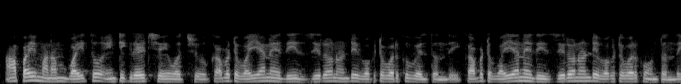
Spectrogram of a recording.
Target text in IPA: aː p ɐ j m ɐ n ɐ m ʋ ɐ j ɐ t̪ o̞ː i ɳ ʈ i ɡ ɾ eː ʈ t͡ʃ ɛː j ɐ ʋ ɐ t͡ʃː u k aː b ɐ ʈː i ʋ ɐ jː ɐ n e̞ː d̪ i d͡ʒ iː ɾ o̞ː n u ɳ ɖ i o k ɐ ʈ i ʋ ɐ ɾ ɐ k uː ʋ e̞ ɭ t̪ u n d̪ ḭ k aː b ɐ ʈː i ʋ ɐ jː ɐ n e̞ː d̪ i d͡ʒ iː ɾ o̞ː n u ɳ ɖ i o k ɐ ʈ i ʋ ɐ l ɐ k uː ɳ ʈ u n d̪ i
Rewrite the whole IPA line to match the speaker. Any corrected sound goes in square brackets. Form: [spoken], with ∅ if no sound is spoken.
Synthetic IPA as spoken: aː p ɐ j m ɐ n ɐ m ʋ ɐ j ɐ t̪ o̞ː i ɳ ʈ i ɡ ɾ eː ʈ t͡ʃ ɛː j ɐ ʋ ɐ t͡ʃː u k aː b ɐ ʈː i ʋ ɐ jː ɐ n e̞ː d̪ i d͡ʒ iː ɾ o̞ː n u ɳ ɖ i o k ɐ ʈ i ʋ ɐ ɾ ɐ k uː ʋ e̞ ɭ t̪ u n d̪ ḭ k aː b ɐ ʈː i ʋ ɐ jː ɐ n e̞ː d̪ i d͡ʒ iː ɾ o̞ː n u ɳ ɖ i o k ɐ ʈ i ʋ ɐ [ɾ] ɐ k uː ɳ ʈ u n d̪ i

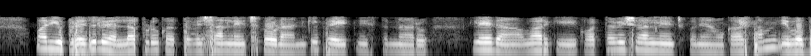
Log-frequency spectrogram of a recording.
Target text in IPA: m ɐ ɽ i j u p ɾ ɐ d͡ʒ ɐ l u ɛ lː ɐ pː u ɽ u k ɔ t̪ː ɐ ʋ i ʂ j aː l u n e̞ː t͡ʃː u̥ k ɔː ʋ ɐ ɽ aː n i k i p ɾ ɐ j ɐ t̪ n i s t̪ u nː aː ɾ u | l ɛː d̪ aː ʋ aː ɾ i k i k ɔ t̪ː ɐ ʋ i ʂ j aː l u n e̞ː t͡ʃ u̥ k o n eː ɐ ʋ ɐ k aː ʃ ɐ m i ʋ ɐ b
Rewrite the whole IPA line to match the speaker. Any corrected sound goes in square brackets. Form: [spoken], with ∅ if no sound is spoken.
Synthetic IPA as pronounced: m ɐ [ɾ] i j u p ɾ ɐ d͡ʒ ɐ l u ɛ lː ɐ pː u ɽ u k ɔ t̪ː ɐ ʋ i ʂ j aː l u n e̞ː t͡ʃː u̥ k ɔː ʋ ɐ ɽ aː n i k i p ɾ ɐ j ɐ t̪ n i s t̪ u nː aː ɾ u | l ɛː d̪ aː ʋ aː ɾ i k i k ɔ t̪ː ɐ ʋ i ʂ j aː l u n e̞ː t͡ʃ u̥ k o n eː ɐ ʋ ɐ k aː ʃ ɐ m i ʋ ɐ b

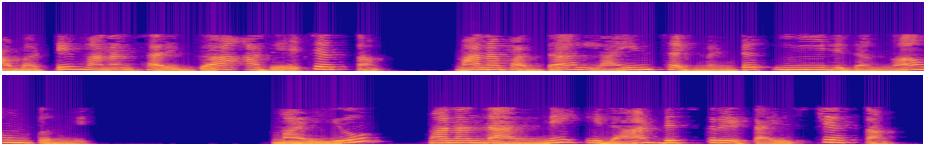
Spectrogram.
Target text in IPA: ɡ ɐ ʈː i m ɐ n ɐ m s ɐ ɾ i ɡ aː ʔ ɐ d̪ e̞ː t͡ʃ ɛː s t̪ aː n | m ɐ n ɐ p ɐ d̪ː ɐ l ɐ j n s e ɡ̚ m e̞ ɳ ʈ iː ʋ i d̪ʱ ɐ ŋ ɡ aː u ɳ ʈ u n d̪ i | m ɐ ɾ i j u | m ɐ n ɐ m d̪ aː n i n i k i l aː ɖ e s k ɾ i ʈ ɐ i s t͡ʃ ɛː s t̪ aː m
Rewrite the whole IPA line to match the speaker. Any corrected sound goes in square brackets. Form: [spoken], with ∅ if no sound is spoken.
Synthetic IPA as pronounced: [b] ɐ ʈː i m ɐ n ɐ m s ɐ ɾ i ɡ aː ʔ ɐ d̪ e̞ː t͡ʃ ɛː s t̪ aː [m] | m ɐ n ɐ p ɐ d̪ː ɐ l ɐ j n s e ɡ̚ m e̞ ɳ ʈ iː ʋ i d̪ʱ ɐ ŋ ɡ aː u ɳ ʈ u n d̪ i | m ɐ ɾ i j u | m ɐ n ɐ m d̪ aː n i n i [ʔ] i l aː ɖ [i] s k ɾ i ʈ ɐ [j] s t͡ʃ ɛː s t̪ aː m

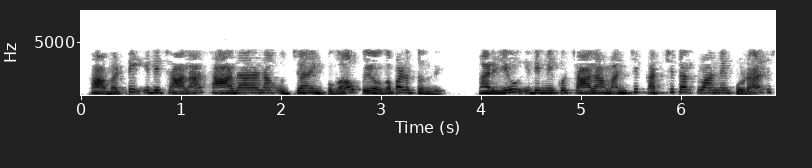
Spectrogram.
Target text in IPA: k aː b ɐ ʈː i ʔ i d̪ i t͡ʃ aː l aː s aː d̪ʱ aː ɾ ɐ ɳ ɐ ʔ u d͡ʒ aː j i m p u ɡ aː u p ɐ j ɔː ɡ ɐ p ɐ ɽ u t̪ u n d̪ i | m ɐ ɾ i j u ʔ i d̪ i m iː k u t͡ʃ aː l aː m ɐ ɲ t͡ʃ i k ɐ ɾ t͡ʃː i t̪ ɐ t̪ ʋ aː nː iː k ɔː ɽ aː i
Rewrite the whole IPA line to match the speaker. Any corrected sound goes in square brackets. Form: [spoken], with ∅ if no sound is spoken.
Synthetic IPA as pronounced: k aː b ɐ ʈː i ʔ i d̪ i t͡ʃ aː l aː s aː d̪ʱ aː ɾ ɐ ɳ ɐ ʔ u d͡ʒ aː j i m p u ɡ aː u p ɐ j ɔː ɡ ɐ p ɐ ɽ u t̪ u n d̪ i | m ɐ ɾ i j u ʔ i d̪ i m iː k u t͡ʃ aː l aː m ɐ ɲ t͡ʃ i k ɐ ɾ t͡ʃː i t̪ ɐ t̪ ʋ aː nː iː k [uː] ɽ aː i

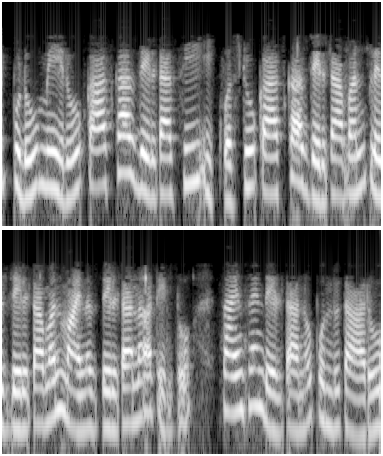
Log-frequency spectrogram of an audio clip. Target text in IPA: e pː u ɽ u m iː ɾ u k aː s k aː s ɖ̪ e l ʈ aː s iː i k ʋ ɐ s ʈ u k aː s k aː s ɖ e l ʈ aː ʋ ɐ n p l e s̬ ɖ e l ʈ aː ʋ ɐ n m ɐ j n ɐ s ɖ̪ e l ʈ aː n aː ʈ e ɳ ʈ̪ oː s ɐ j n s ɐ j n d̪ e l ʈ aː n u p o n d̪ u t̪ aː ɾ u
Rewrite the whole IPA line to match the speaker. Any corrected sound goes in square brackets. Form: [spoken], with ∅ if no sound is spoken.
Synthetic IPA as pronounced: [i] pː u ɽ u m iː ɾ u k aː s k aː s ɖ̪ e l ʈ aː s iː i k ʋ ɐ s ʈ u k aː s k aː s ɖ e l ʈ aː ʋ ɐ n p l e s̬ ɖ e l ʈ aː ʋ ɐ n m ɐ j n ɐ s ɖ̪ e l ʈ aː n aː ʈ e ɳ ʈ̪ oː s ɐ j n s ɐ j n d̪ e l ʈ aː n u p o n d̪ u t̪ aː ɾ u

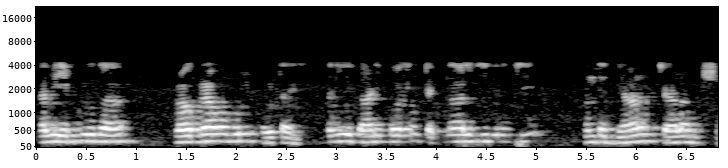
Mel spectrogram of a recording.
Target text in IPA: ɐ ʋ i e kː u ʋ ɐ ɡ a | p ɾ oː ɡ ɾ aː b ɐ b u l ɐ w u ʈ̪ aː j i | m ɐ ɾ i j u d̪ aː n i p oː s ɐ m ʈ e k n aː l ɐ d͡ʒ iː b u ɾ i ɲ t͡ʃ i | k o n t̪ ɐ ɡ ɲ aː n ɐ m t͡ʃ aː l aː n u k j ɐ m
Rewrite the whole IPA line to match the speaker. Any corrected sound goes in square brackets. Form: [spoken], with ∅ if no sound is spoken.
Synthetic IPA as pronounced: ɐ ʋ i e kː u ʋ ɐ ɡ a | p ɾ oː ɡ ɾ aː [m] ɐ b u l ɐ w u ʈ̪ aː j i | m ɐ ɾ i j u d̪ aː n i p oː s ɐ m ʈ e k n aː l ɐ d͡ʒ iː [ɡ] u ɾ i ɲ t͡ʃ i | k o n t̪ ɐ ɡ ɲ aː n ɐ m t͡ʃ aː l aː [m] u k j ɐ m

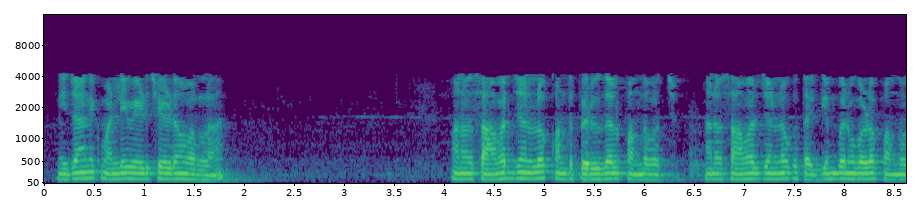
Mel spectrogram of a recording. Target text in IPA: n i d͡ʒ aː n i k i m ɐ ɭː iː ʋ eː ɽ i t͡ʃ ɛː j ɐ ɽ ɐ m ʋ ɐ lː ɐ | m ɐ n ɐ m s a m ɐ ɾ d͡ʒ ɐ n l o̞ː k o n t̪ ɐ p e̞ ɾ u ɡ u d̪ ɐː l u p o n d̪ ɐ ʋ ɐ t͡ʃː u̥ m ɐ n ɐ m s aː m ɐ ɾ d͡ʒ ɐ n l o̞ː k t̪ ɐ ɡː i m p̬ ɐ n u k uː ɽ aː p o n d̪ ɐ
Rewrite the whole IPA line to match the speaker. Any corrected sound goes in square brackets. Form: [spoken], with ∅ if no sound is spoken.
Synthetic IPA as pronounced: n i d͡ʒ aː n i k i m ɐ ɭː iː ʋ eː ɽ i t͡ʃ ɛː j ɐ ɽ ɐ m ʋ ɐ lː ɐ | m ɐ n ɐ m s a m ɐ ɾ d͡ʒ ɐ n l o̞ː k o n t̪ ɐ p e̞ ɾ u ɡ u d̪ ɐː l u p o n d̪ ɐ ʋ ɐ t͡ʃː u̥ m ɐ n ɐ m s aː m ɐ ɾ d͡ʒ ɐ n l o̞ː k t̪ ɐ ɡː i m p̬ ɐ n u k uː ɽ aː p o n d̪ ɐ

